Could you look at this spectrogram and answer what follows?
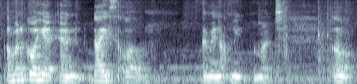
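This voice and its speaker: Woman from Cambodia, casual cooking chat, rambling delivery, strong room echo, clearly noisy background with kitchen clatter. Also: lowish voice, fairly even intonation, moderate pace. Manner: rambling, self-correcting. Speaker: home cook hosting a livestream.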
